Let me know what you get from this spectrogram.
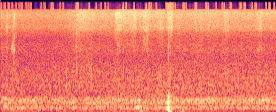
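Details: Honey bees at a hive being opened for raw honey harvest give an unbroken, low, even hum. A single sharp knock sounds just past the third second.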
